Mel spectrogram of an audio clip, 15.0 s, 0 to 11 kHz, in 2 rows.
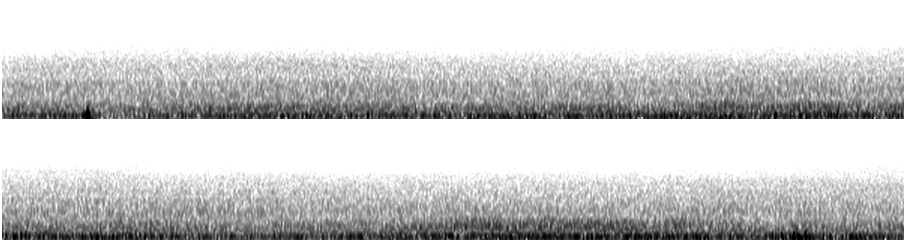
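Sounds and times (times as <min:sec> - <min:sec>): jet airliner flying overhead: 0:00.0 - 0:15.0.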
